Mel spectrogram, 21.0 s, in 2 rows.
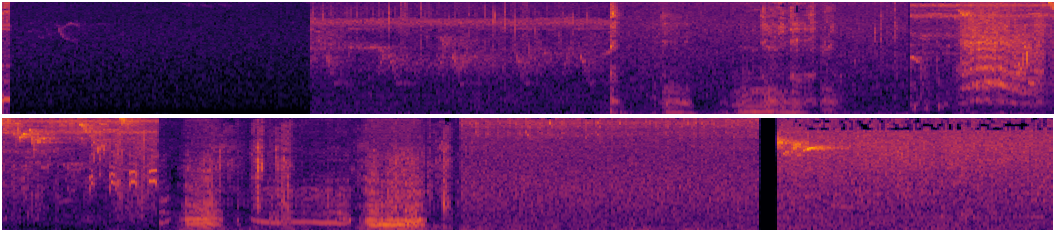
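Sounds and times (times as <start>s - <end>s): bird chirp: 15.1s - 18.8s.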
